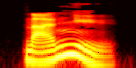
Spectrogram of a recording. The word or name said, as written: 男女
